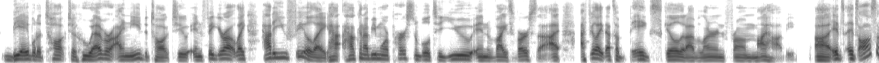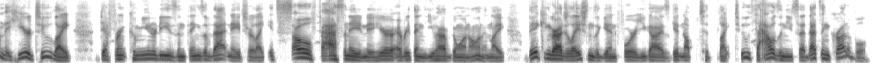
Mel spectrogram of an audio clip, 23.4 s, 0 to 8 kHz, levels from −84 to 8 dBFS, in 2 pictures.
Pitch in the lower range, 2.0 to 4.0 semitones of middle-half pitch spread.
No: low, 115 Hz; average, 5.3 semitones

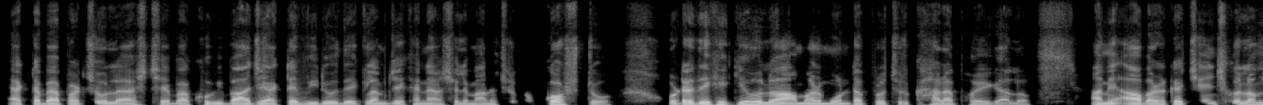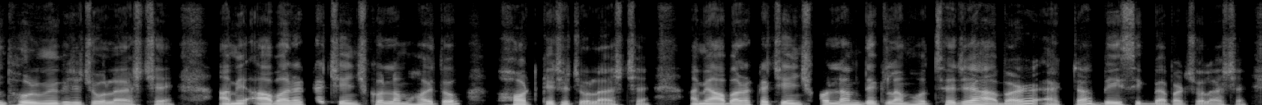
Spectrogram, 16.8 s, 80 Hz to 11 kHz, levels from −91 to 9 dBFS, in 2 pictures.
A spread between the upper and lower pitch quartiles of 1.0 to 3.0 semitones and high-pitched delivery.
No: average, 2.7 semitones; low, 130 Hz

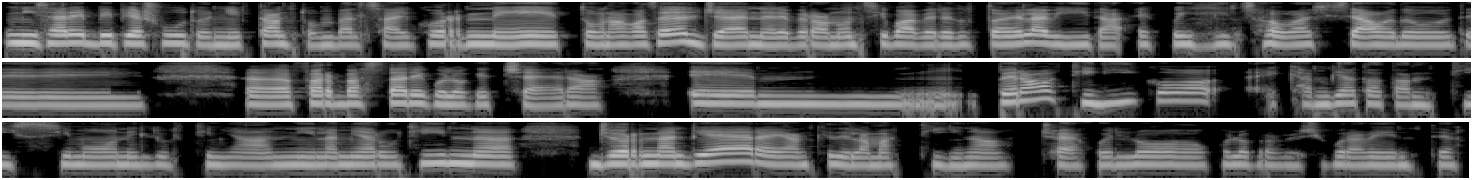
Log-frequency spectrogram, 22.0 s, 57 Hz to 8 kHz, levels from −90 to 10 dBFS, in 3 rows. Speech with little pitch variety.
Yes: narrow, 1.8 semitones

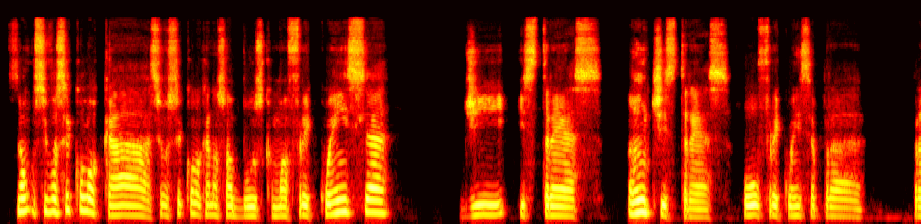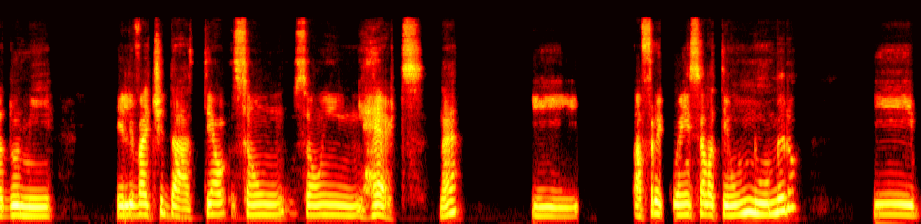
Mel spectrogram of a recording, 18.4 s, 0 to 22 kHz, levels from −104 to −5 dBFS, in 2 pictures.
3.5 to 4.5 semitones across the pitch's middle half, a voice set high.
No: average, 4.1 semitones; medium, 175 Hz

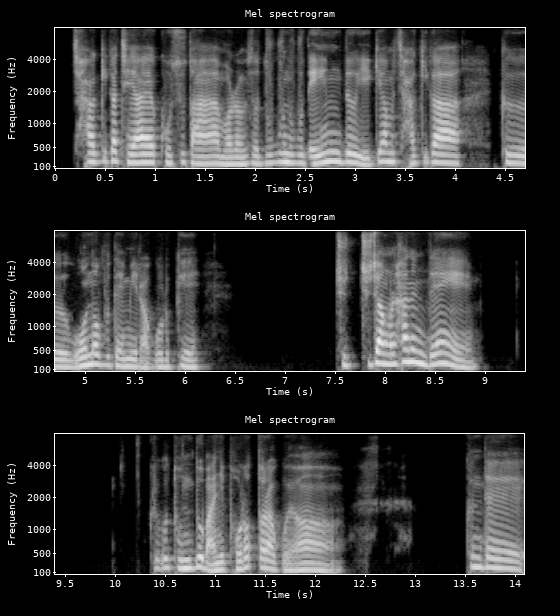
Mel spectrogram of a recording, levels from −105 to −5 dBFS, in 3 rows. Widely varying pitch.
No: average, 4.0 semitones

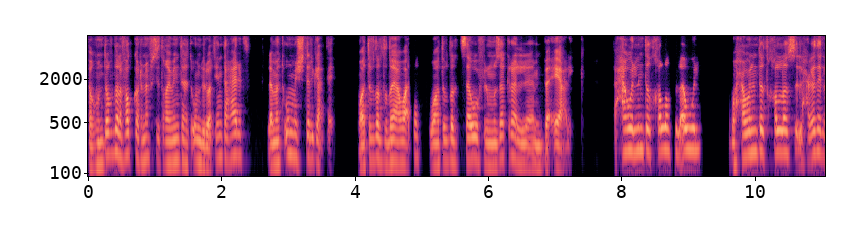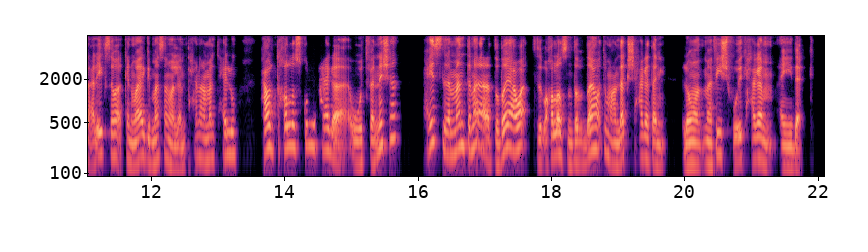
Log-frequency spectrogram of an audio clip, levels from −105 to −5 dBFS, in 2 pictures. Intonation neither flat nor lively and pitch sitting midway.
No: wide, 5.8 semitones; medium, 170 Hz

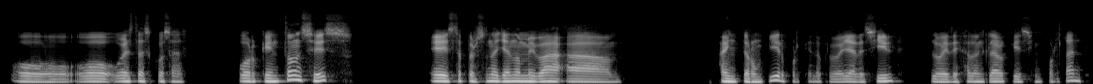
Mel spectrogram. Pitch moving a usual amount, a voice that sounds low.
No: narrow, 2.3 semitones; low, 130 Hz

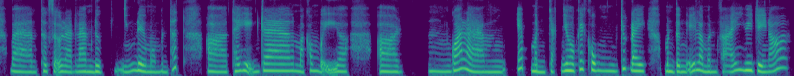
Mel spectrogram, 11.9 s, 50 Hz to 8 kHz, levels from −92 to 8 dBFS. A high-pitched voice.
Yes: high, 240 Hz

